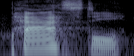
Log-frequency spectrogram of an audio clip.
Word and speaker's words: pasty: And Ryan, you were correct on the pronunciation of pasty, a long E sound at the end.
